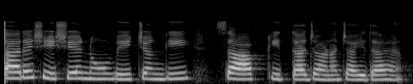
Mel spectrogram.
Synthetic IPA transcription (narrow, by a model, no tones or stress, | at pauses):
saːɾeːʃiːʃeːnũːʋiːt͡ʃəŋɡiː | saːpʰkiːt̪aːd͡ʒaːɽ̃aːt͡ʃaːɦiːd̪aːɦɛː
